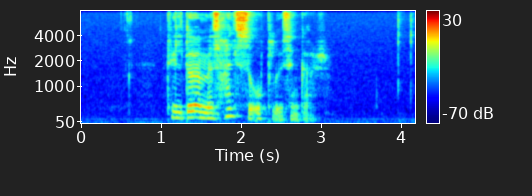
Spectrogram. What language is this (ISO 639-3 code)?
fao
